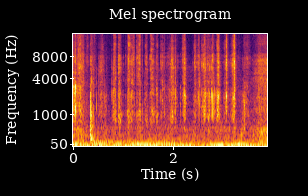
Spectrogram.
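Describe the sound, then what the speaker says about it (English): Sanding a small wooden part for a handmade aviator model, heard as a steady close scraping rasp with a few sharper strokes and no talk. "which again I shall sand down"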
